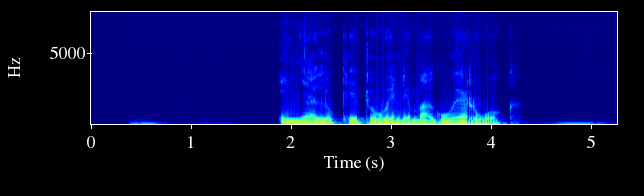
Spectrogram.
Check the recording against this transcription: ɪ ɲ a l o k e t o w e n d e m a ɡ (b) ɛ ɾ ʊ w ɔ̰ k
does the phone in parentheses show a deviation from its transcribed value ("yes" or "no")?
yes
